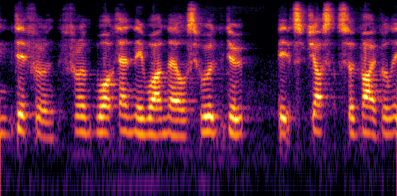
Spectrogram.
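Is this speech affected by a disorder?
Yes: motor neurone disease; right hand onset.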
